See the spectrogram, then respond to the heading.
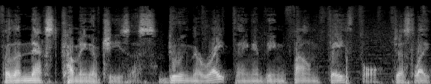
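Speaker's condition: No condition

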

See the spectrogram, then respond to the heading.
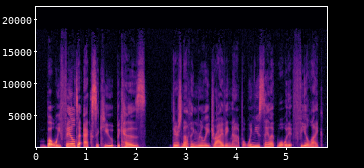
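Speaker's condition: No condition

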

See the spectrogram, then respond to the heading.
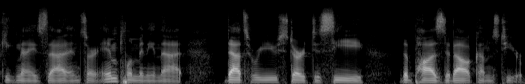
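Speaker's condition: No condition

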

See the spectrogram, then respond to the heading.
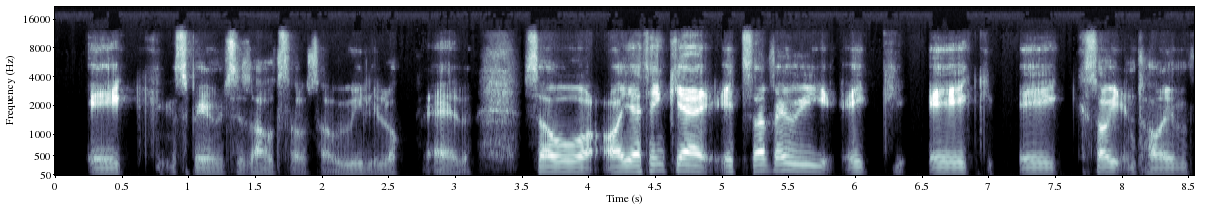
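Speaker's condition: Stuttering; stuttering since about age 5 or 6, childhood speech therapy from therapist without stuttering specialty; adult, past Dublin adult stuttering therapy program, attends and facilitates stuttering support group; still stutters as adult, stutters openly, uses voluntary stammering, keeps eye contact during stutters; repeated sounds, repeated words, prolonged sounds

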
